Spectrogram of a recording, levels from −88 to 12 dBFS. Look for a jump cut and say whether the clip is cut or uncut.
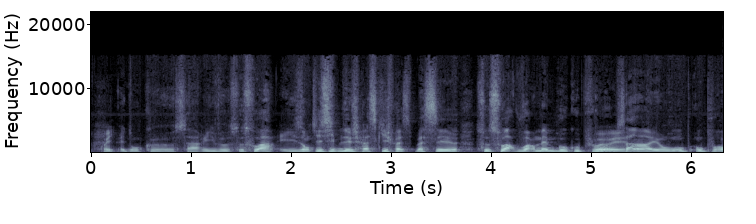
uncut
